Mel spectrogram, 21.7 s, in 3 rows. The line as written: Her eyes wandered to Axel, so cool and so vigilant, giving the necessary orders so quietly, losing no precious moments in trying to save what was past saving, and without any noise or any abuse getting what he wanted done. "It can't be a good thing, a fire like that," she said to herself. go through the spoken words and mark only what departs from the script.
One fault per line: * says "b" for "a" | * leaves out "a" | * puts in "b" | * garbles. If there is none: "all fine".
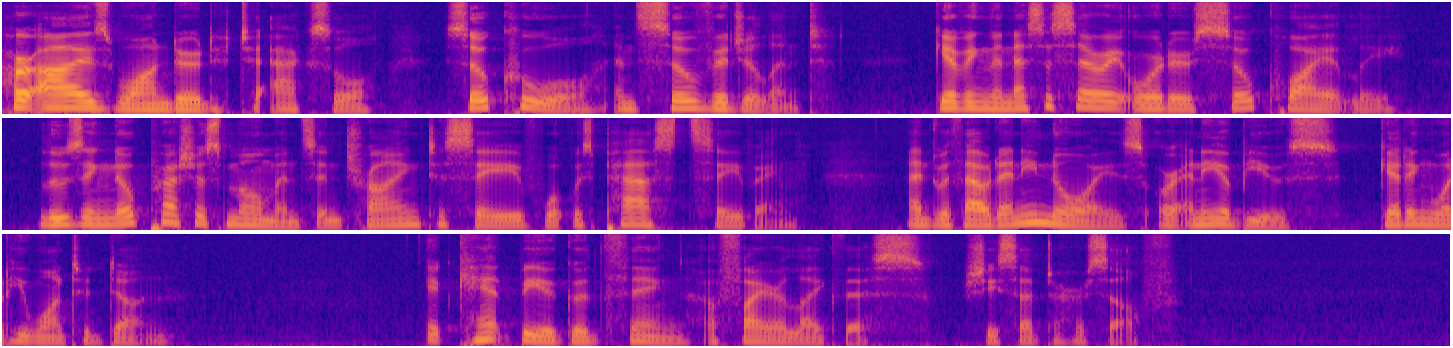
* says "this" for "that"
